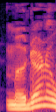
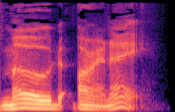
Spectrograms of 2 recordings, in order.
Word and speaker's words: Moderna: And Moderna was all about mRNA. As a matter of fact, the way they initially pronounced their name was Mode RNA. And then they changed the pronunciation to Moderna.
